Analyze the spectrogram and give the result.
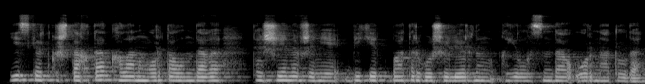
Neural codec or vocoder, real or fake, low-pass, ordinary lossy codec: none; real; none; none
